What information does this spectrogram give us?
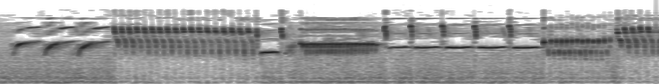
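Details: Canary singing varied tours: rising swept notes, a long dense high trill, a low steady whistle, short sharp clicks over a flat tone, and further rapid trills.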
